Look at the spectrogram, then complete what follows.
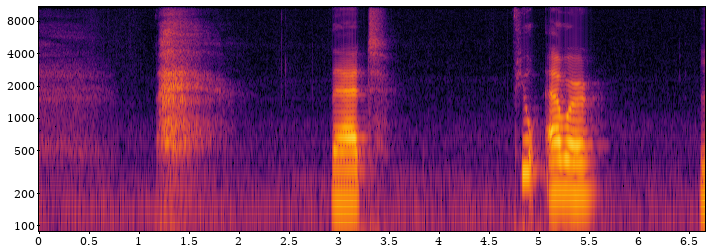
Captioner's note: sighs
